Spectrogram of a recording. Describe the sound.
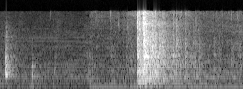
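An oven door opens to check on fish baking inside for a cheesy mackerel dish: a light click, then a low, steady hum sets in, followed by a louder clattering burst that fades away.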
